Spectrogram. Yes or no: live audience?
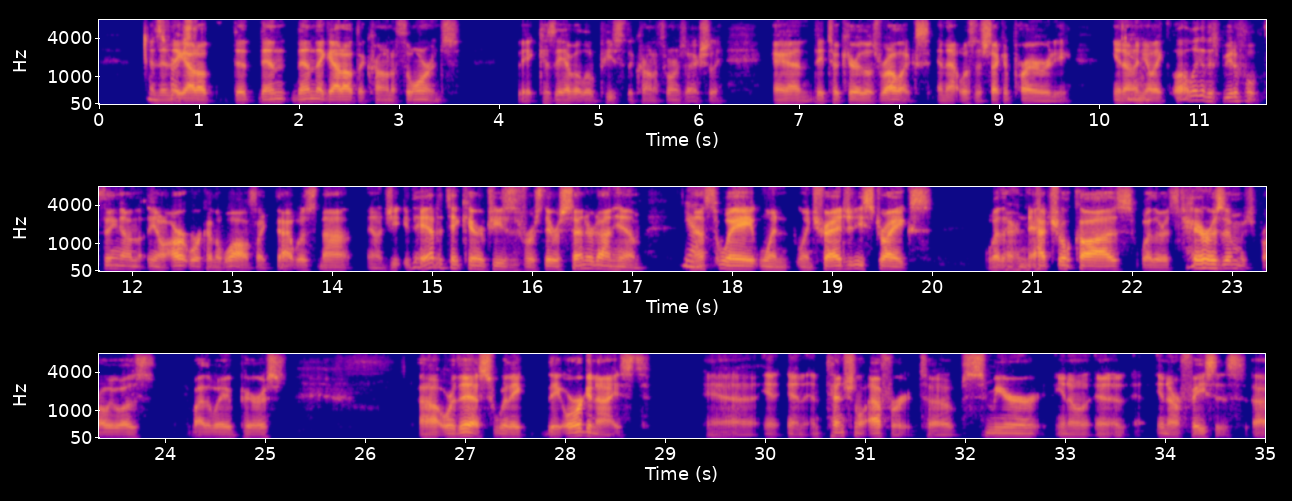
no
